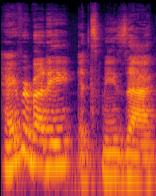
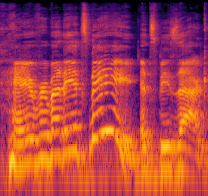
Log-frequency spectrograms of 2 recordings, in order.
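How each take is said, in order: First: It is said quietly and daintily. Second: It is said loudly and energetically.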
